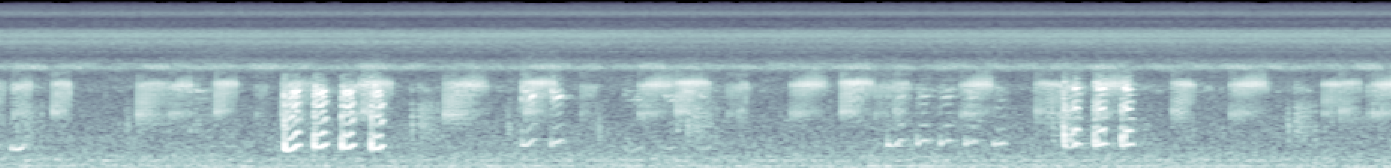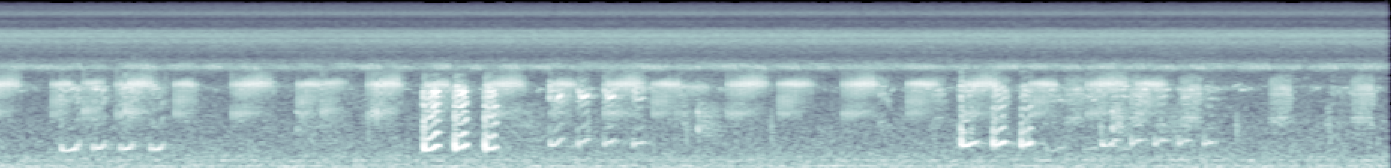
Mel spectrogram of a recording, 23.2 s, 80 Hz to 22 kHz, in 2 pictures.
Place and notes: {"title": "桃米巷, 南投縣埔里鎮桃米里 - Frogs chirping", "date": "2015-08-10 20:41:00", "description": "Sound of insects, Frogs chirping\nZoom H2n MS+XY", "latitude": "23.94", "longitude": "120.94", "altitude": "495", "timezone": "Asia/Taipei"}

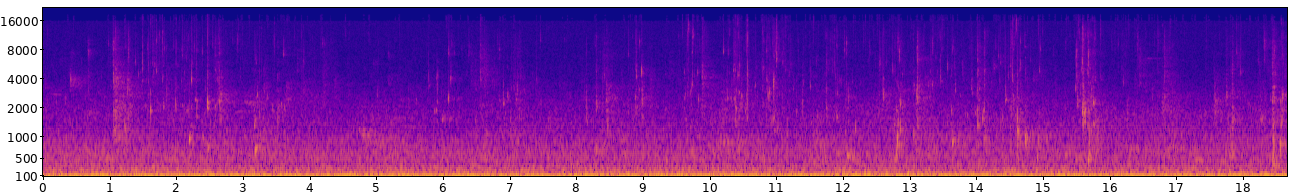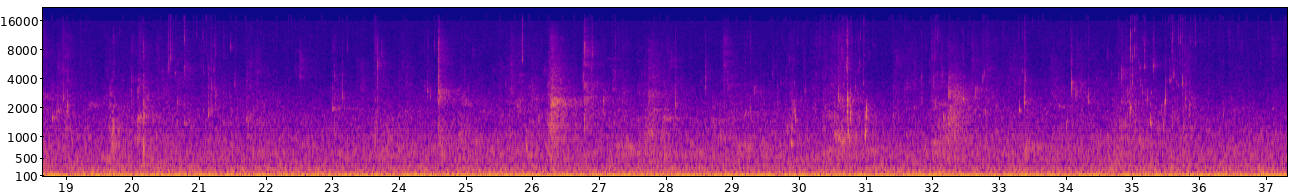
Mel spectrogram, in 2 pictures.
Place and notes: {"title": "Gamle Oslo, Norway - On the pier, close to the opera. The Underworld Special.", "date": "2011-08-30 13:30:00", "description": "Walking on the pier close to the Oslo opera recording. The ferry going to Denmark on the other side of the harbour. Recording in a water dripping cave underneath the pier.\nRecorded with a Zoom H4n.", "latitude": "59.90", "longitude": "10.75", "altitude": "3", "timezone": "Europe/Oslo"}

